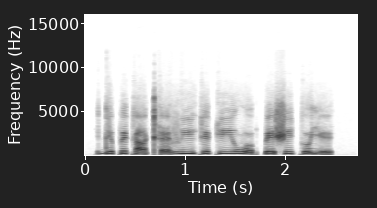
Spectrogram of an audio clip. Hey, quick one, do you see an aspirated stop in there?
yes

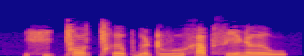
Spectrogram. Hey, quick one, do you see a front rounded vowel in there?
yes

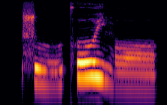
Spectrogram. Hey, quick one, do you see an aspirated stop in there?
yes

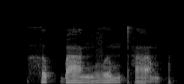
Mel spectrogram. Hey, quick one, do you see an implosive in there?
yes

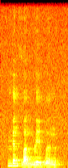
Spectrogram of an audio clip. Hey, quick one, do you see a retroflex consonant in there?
yes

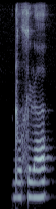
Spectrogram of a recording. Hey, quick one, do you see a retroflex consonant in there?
yes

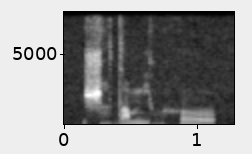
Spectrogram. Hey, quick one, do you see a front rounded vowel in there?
no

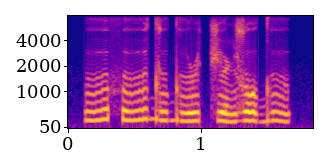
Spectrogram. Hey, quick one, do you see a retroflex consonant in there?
yes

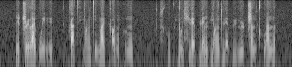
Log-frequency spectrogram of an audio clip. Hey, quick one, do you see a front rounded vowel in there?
yes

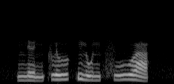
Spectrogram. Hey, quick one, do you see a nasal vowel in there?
no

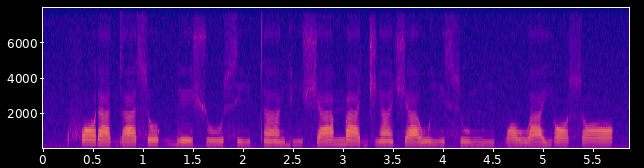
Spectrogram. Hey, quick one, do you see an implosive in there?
no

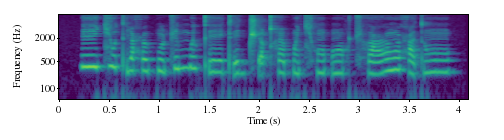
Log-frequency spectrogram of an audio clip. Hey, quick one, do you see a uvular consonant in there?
yes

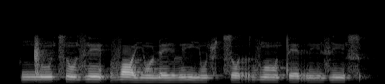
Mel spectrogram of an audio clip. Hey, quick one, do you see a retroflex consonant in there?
yes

